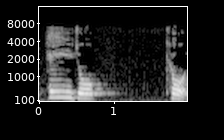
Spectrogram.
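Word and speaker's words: 平城京: 일본의 수소가 도쿄 잖아 이걸 보호 q 일본식 발음으로 그래서 행 위한 행위 조표 헤이 조 쿄 여기가 바로 수로가 되는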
